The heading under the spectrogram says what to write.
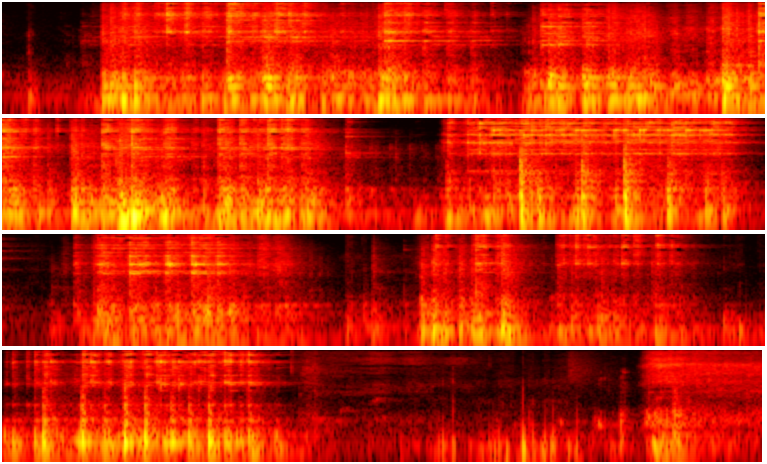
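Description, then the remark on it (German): Dirty dishes and cutlery rattle and clink on a table vibrating from a running fully automatic coffee machine in an office kitchen, in repeated bursts of a few seconds each, separated by short pauses, loud, like crockery shaking on a vibrating surface. “Ja, äh, so klingt das, wenn äh, der ganze Tisch vibriert mit dem dreckigen Geschirr drauf.”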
